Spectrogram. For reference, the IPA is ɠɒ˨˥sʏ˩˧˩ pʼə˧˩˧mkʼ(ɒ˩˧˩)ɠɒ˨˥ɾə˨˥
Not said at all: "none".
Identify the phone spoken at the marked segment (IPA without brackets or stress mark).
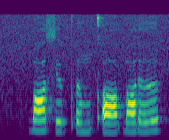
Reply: ɒ˧˩˧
